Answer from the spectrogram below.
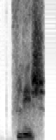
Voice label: "flèche", Indian

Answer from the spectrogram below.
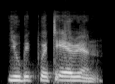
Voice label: "Ubiquitarian", Indian

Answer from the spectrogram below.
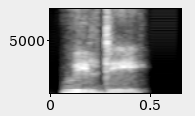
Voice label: "wieldy", Indian

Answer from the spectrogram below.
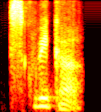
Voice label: "squeaker", Indian

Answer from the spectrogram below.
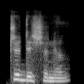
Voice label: "traditional", Indian

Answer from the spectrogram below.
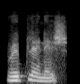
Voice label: "replenish", Indian

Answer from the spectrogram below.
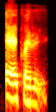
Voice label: "equerry", Indian

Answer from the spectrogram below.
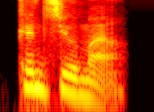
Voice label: "consumer", Indian

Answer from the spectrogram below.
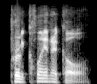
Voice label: "Preclinical", American

